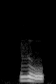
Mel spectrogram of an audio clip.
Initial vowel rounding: rounded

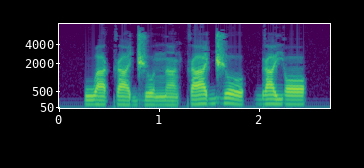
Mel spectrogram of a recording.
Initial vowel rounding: unrounded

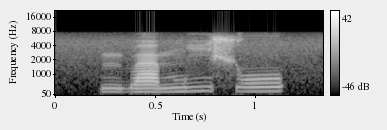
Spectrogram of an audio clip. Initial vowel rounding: unrounded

